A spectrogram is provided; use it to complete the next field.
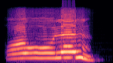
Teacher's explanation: यहाँ पर आगे गौइन है तो हम लन नहीं करेंगे कौलन इजहार करेंगे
